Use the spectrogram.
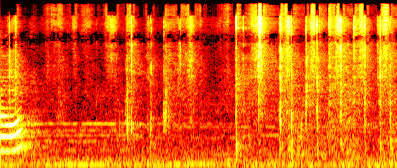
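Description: Cards for the Cartographers board game being shuffled at close range in a soft run of riffling clicks, quiet and quick, with a voice briefly audible at the start.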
